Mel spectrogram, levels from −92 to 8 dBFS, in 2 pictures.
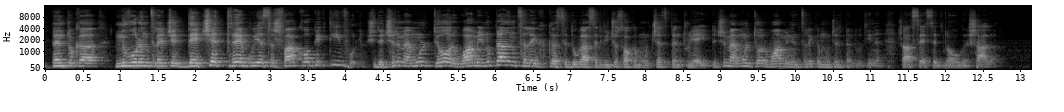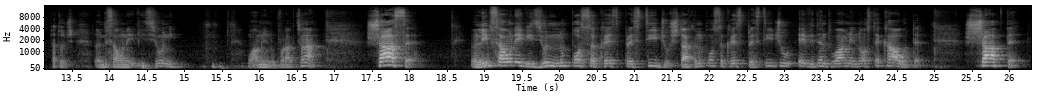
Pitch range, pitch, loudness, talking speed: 135-190 Hz, 170 Hz, -30 LUFS, 185 wpm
